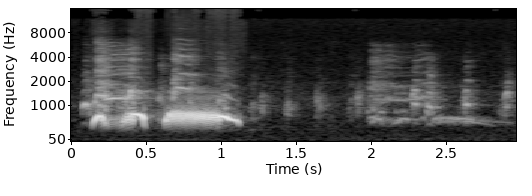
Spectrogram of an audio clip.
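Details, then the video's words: Decoy spotted dove calling to provoke rival doves to fight: a loud phrase of two quick hooked coos and a long rolling purr-like note, then quieter murmured cooing. "chim cu mồi thúc đấu, tiếng chim cu gáy kích bổi rất nhanh nổi gáy thúc"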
